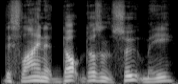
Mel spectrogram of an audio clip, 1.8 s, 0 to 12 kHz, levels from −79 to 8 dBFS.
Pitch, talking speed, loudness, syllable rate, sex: 135 Hz, 235 wpm, -18 LUFS, 4.8 syllables/s, male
